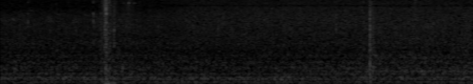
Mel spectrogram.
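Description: A soft click sounds as an item is moved in a game menu.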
